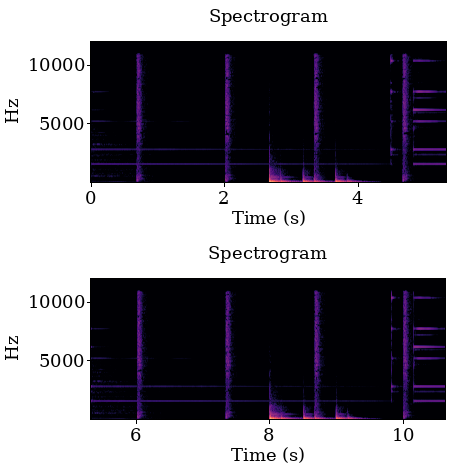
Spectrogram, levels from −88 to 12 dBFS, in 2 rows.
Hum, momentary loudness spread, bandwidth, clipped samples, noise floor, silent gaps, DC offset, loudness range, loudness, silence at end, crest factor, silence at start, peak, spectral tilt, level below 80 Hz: none; 27 LU; 11 kHz; under 0.1%; -76 dBFS; none; under 0.1%; 10 LU; -27 LUFS; 0.6 s; 26 dB; 0.7 s; -4 dBFS; -7 dB/octave; -32 dBFS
